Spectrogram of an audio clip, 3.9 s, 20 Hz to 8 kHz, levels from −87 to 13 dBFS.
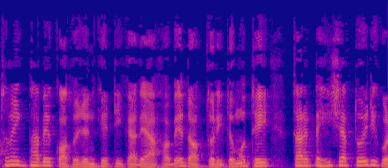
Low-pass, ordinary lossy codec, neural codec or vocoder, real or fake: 7.2 kHz; none; none; real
